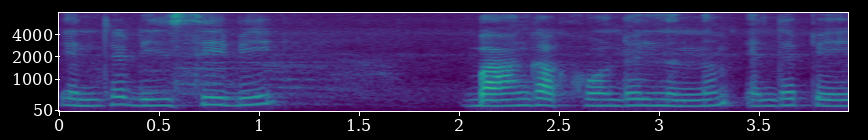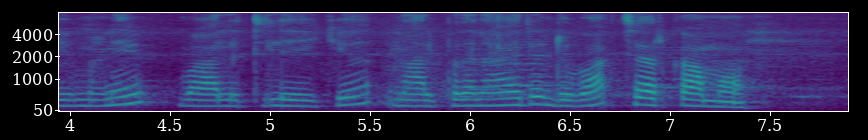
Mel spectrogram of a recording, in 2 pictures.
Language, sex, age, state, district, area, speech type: Malayalam, female, 45-60, Kerala, Kollam, rural, read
